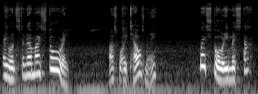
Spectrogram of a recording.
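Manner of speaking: lively storytelling read aloud to a class; reading a Victorian street boy's tale to pupils; story narration in Jim's voice. A narrator's reading.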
